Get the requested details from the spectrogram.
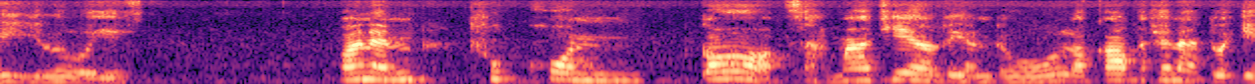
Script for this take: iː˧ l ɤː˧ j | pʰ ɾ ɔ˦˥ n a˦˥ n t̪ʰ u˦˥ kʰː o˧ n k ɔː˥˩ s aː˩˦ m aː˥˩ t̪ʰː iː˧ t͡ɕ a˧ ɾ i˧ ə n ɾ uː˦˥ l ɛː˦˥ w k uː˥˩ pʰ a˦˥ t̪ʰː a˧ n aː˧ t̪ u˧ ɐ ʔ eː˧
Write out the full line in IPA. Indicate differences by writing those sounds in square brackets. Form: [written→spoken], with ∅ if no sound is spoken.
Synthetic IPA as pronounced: iː˧ l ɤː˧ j | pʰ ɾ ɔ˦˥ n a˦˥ n t̪ʰ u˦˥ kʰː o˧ n k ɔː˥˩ s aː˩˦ m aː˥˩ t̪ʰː [iː˧→iː˥˩] t͡ɕ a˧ ɾ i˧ ə n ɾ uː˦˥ l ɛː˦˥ w k [uː˥˩→ɔː˥˩] pʰ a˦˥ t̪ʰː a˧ n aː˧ t̪ u˧ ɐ ʔ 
